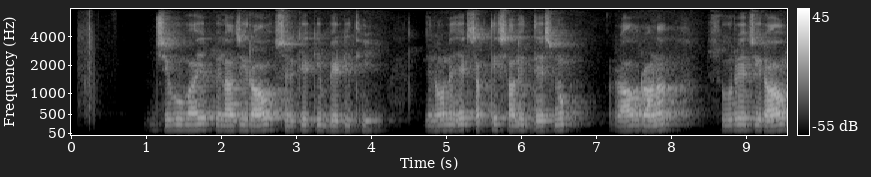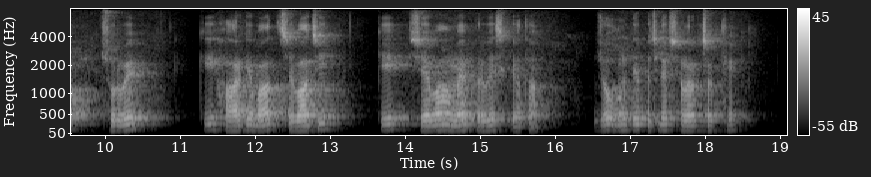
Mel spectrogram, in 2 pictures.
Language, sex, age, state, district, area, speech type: Hindi, male, 18-30, Rajasthan, Bharatpur, rural, read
